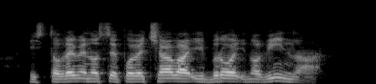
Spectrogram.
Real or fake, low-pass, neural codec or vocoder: real; 7.2 kHz; none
